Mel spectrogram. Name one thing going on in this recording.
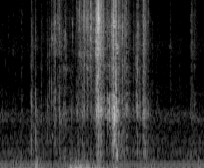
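Plastic card wrappers crinkle and rustle between hands.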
